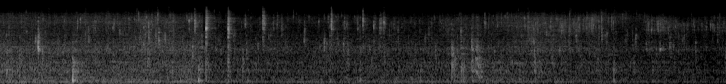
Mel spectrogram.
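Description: Chicken wings deep-frying in a pot of hot oil: a steady sizzling hiss with scattered pops and crackles, the bubbling easing slightly as the grease calms down. From about halfway, metal tongs turn the wings in the oil.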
